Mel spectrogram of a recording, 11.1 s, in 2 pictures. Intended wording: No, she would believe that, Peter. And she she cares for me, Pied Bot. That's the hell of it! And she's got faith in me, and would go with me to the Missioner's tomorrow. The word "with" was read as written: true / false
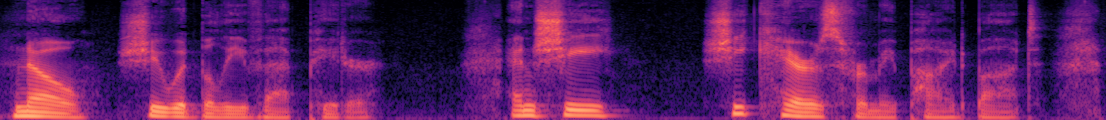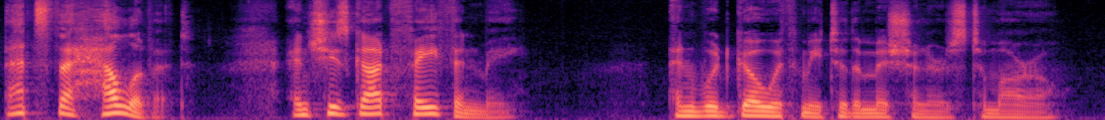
true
